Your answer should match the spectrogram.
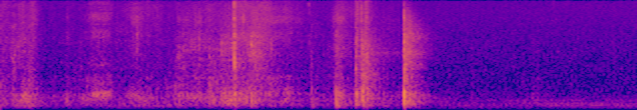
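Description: Rustling and handling of hockey gear, with a few sharp clicks and knocks, the loudest about four seconds in. After it there is near silence.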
